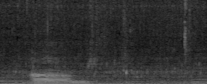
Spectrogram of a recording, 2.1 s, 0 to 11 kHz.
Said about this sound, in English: H2O, the same kind of water that you hear pouring right now as I clean my forks and my knives and stuff and put them into a dishwasher.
